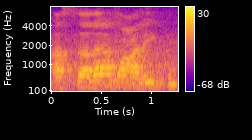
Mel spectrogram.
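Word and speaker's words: السلام عليكم: মুরব্বীদেরকে দেখলে সালাম দিবা, আসসালামু আলাইকুম বলবা। আর আসসালামু আলাইকুম বলার ক্ষেত্রে হ্যাঁ, আসসালামু শব্দের মিমের পেশকে স্পষ্ট করে উচ্চারণ করে না অনেকে, স্পষ্ট করে উচ্চারণ করবা আসসালামু আলাইকুম, ঠিক আছে?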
